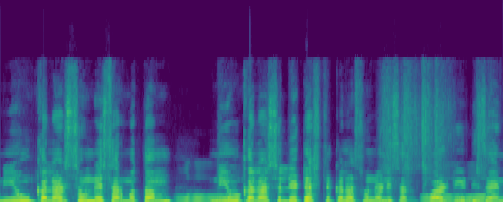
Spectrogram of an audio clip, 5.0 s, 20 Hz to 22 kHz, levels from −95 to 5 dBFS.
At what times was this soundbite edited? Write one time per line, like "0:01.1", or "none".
0:03.8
